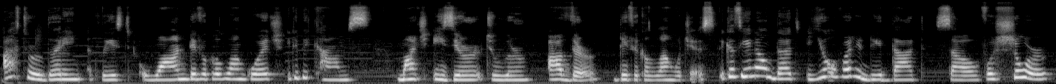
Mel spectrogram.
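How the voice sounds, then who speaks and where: A fairly high-voiced young woman, Ukrainian by first language, talks straight to her viewers with direct, opinionated advice and quick asides. Faint background music plays under her voice. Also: a little mellow, rough recording. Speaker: language vlogger. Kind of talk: casual talking-to-camera advice.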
